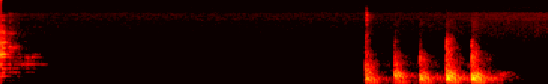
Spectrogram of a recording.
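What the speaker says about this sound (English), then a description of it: "Knock." Five quick knocks sound in close succession, crisp and fairly loud against an otherwise silent room, after a faint brief noise at the start.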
